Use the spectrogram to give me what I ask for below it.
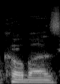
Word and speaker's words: Qobuz: Someone was asking in the comments how to pronounce or how to spell Qobuz.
